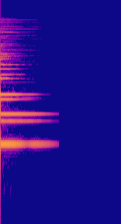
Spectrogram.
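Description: Ringing tail of a notification-bell 'ding' sound effect from a subscribe-button animation: several clear bell tones fade out and stop abruptly about a second in.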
